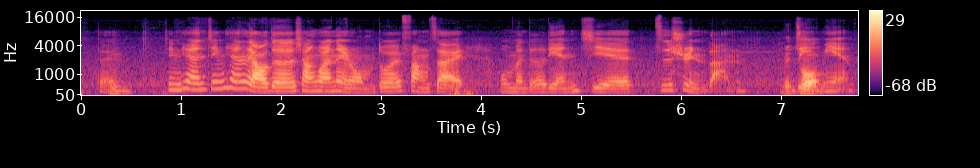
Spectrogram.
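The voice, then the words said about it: Heavy Taiwanese Mandarin accent. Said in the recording (Chinese): “口音又这么重，台湾口音”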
